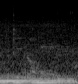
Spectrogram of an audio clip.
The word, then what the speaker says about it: Dinant: Next boat cruise in Belgium, Dinant. What is the name of this town? Dinant. Dino. Dinant. Okay. Dinant. Deze spreek je niet uit. Dino.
